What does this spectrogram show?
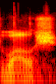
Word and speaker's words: Walshe: You know it's pronounced Walsh, right?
